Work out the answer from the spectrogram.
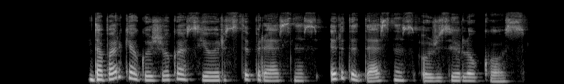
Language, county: Lithuanian, Alytus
